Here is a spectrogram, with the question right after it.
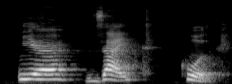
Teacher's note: Even though there's a D at the end, I actually make the T sound. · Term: Auslautverhärtung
